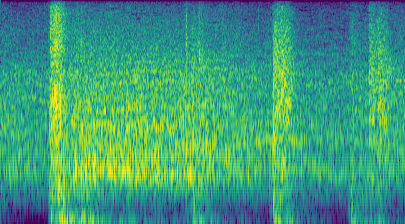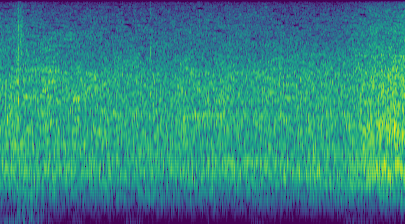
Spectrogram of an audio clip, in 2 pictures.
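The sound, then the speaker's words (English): A wrestling power slam slams a body hard onto the ring mat as one heavy thud, then a few lighter impacts follow over steady background noise. “Oh, the huge power slam by Hacksaw.”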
